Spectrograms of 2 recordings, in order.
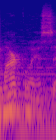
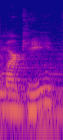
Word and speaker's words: marquis: himself the Marquis himself why do they keep saying Marquis isn't it Marquee it can be both depending on how you say it the E that little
